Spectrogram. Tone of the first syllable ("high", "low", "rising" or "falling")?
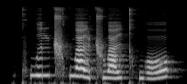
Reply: high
